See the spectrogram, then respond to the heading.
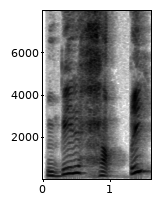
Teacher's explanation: بالحق کی ہا کو حلق سے رگڑ کے نکالا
